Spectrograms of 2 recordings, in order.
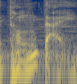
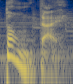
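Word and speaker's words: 侗傣: 而咱这边就先插播校正一下，最近有访客跟我指教说这个同傣应该念作动傣。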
